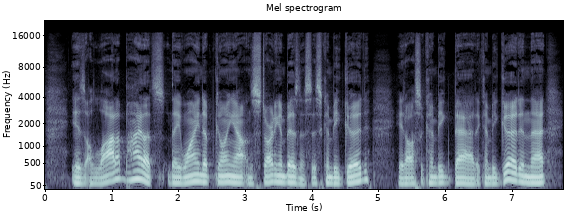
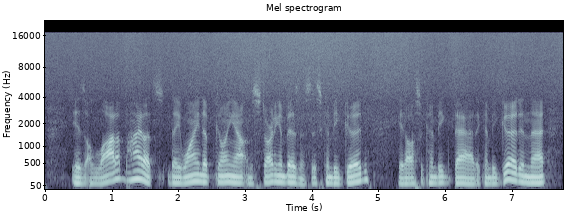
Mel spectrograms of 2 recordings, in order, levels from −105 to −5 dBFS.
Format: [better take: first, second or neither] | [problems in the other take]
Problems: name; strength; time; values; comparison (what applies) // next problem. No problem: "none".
first | hiss; loud; throughout; 4 dB below the speech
